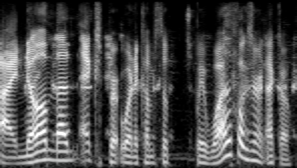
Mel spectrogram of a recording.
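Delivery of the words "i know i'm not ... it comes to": reptilian lizard man creature voice. Speaking in character to another character: lizard man voice. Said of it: "in my fucking lizard man voice".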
